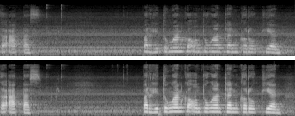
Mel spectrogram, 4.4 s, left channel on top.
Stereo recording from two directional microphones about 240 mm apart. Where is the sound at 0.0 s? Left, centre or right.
Right.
